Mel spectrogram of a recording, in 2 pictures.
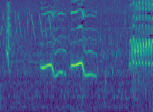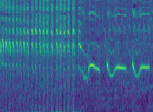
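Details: Masked laughingthrush giving its lure song to encourage other birds: wavering whistled notes that rise and drop, a steady pulsing rattle of around twenty beats, then more looping whistles.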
